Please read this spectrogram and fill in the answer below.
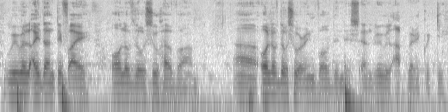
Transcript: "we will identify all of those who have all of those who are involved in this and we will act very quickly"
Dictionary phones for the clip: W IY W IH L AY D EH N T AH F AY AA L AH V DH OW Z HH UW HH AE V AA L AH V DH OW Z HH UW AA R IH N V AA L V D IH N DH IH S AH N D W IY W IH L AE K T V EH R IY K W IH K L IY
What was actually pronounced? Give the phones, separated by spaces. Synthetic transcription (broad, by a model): W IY W IH L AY D EH N T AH F AY AA L AH V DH OW S HH UW HH AE V AA L AH V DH OW S HH UW AA R IH N V AA L V D IH N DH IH S AH N D W IY W IH L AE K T V EH R IY K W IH K L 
